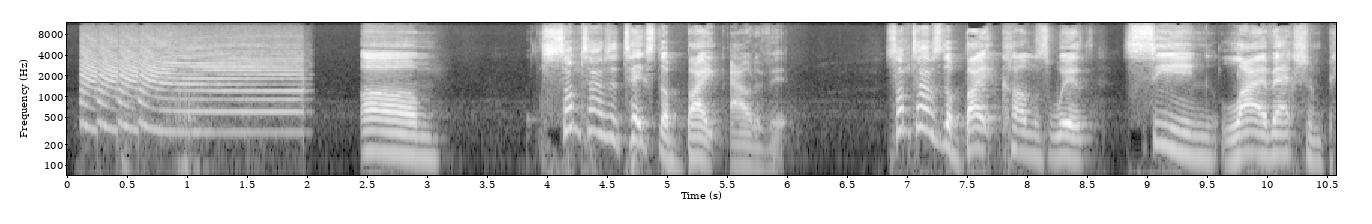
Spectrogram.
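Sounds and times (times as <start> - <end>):
air horn blasts: 0.0 - 2.1
speech: 2.5 - 3.2, 4.0 - 6.1, 6.8 - 10.5.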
